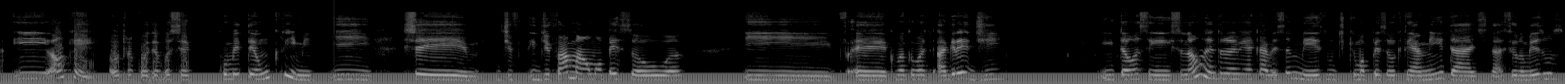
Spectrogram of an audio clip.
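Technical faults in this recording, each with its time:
mains hum 60 Hz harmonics 8 −38 dBFS
0:00.54–0:01.90: clipping −28.5 dBFS
0:03.34: click −19 dBFS

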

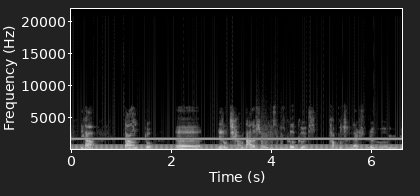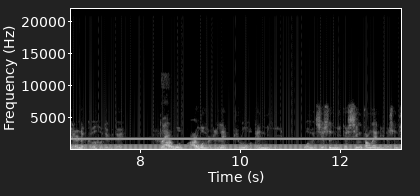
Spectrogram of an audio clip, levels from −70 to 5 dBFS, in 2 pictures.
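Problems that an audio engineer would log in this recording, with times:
mains buzz 60 Hz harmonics 12 −25 dBFS
surface crackle 65 per second −25 dBFS
whistle 1,700 Hz −24 dBFS
0:03.66–0:04.22: clipping −16.5 dBFS
0:06.07: click −5 dBFS
0:09.39: click −12 dBFS

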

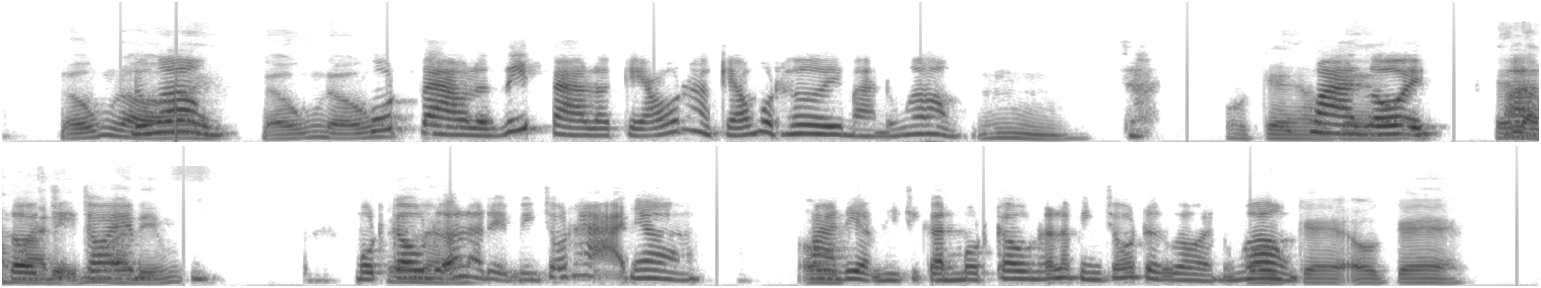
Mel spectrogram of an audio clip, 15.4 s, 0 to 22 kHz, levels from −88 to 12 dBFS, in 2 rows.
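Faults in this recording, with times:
scratch tick 45 rpm −22 dBFS
0:00.86–0:00.87: drop-out 9.1 ms

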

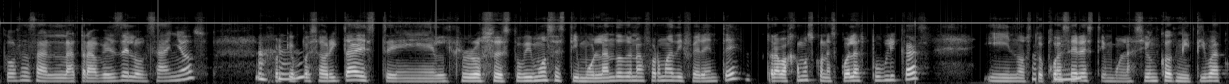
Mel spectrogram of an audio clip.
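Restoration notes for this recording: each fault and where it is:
surface crackle 39 per second −28 dBFS
whistle 7,100 Hz −25 dBFS
0:01.58: click −6 dBFS
0:04.36: click −5 dBFS
0:09.15: drop-out 2.3 ms

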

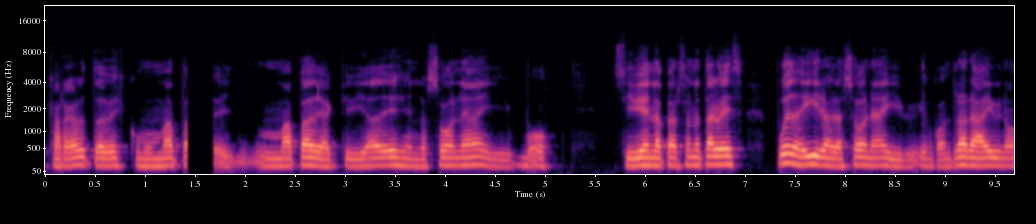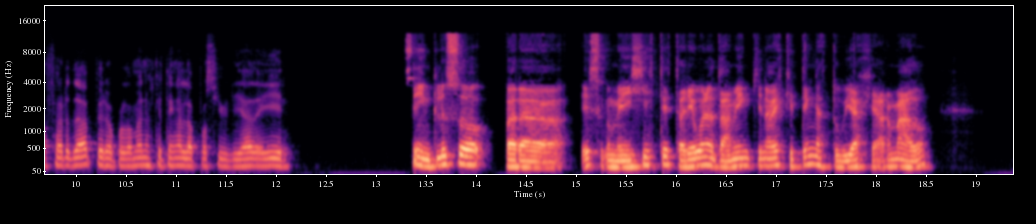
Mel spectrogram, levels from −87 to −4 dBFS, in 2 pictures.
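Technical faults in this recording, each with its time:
0:01.42–0:01.69: drop-out 267 ms

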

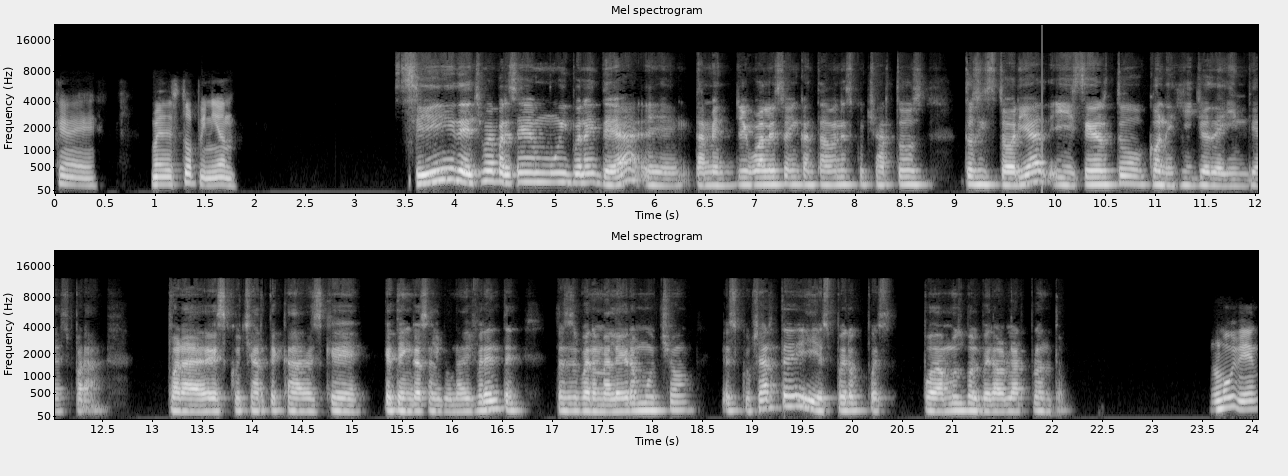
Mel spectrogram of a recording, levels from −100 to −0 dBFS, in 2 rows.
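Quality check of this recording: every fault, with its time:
0:09.87: click −7 dBFS

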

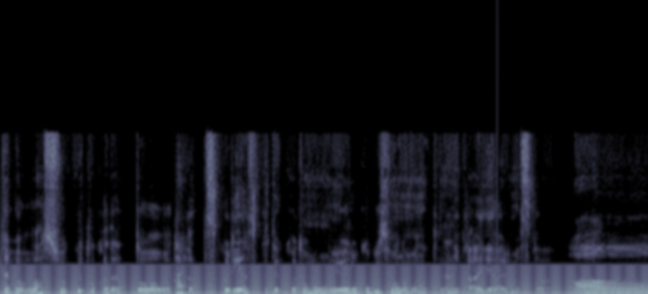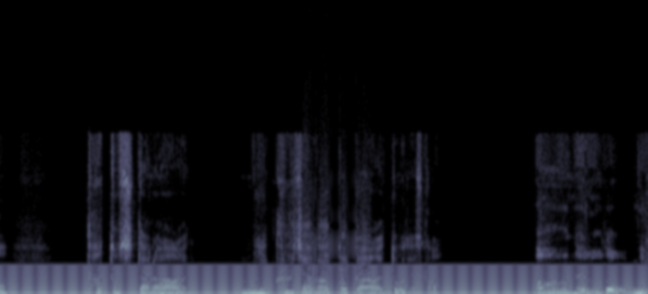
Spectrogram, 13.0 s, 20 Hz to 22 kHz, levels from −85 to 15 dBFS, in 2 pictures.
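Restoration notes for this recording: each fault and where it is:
mains buzz 60 Hz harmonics 37 −31 dBFS
0:04.96: click −16 dBFS
0:09.48–0:10.19: clipping −22.5 dBFS

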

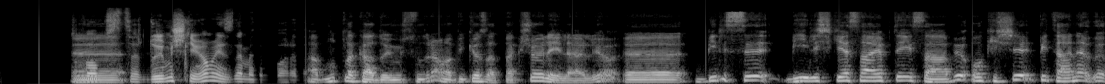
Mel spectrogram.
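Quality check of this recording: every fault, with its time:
scratch tick 45 rpm −16 dBFS
0:04.56–0:04.57: drop-out 11 ms

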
